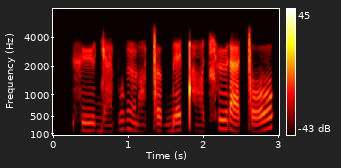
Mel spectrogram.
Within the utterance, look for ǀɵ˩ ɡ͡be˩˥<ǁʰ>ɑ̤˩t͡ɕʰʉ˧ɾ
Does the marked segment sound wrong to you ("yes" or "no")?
yes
